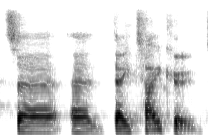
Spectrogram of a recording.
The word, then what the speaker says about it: Dataiku: Florian Douetteau is the CEO and a co-founder at Dataiku.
